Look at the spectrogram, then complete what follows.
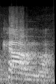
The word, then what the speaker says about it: Cham: L'origine de mon nom, c'est écrit C-H-A-M, donc et ça se prononce Cam, donc ça vient de l'hébreu. Oui. Cam qui veut dire noir.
